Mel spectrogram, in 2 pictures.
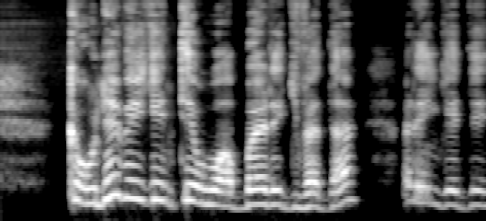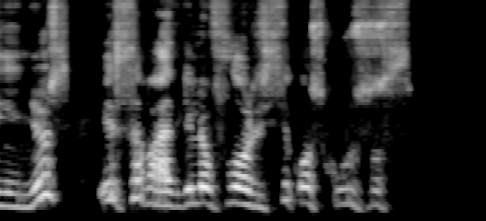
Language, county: Lithuanian, Kaunas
